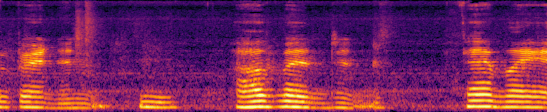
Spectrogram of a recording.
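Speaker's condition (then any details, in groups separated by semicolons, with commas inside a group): Friedreich's ataxia; diagnosed in childhood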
